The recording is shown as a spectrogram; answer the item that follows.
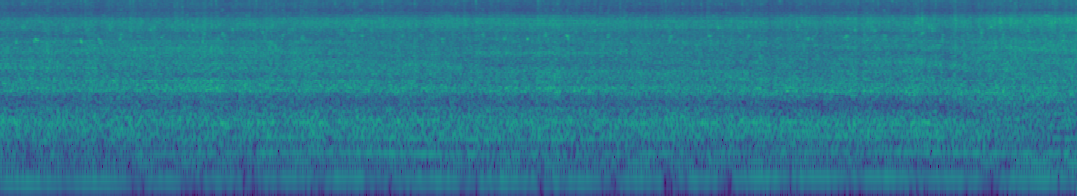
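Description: Stationary wheat thresher running steadily with a continuous low mechanical hum while cut wheat is fed into it.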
